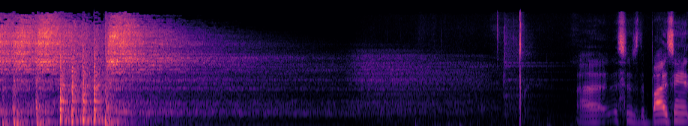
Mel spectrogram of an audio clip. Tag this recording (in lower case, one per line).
snare drum
rimshot
drum
bass drum
drum kit
percussion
